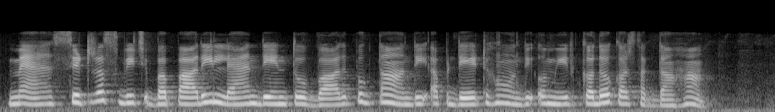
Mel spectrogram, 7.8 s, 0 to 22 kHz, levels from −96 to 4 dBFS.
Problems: background sounds at intervals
